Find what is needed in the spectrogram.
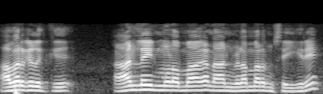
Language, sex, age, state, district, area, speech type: Tamil, male, 45-60, Tamil Nadu, Namakkal, rural, spontaneous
